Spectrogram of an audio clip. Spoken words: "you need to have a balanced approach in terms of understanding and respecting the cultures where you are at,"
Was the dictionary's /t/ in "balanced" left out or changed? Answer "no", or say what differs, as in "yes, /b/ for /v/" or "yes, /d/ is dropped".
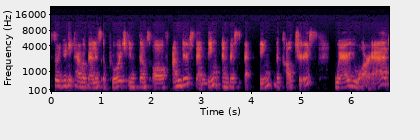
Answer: yes, /t/ is dropped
